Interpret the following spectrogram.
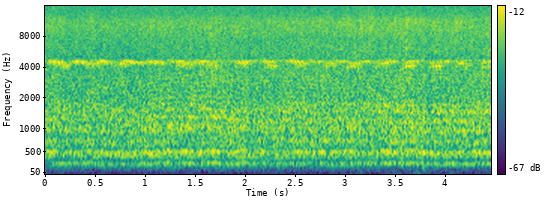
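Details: Bees in a natural setting, recorded for relaxation: a dense, steady hum of many overlapping wingbeats, with a faint high whine holding level throughout and no other animals or voices.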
